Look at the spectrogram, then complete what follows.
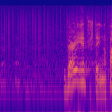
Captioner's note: chuckling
